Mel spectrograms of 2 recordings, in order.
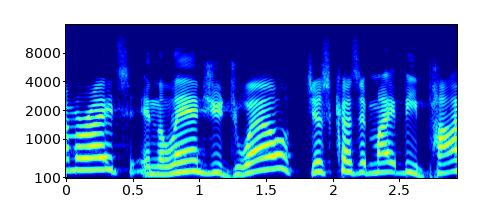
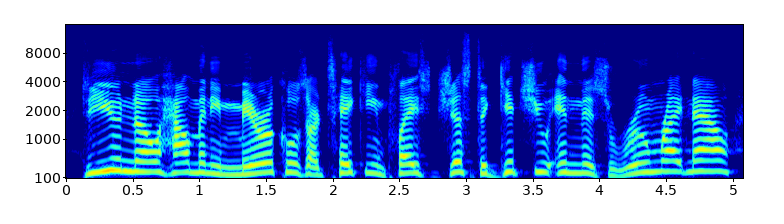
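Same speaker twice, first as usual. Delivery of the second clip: ordinary delivery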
